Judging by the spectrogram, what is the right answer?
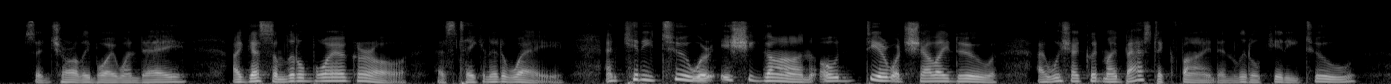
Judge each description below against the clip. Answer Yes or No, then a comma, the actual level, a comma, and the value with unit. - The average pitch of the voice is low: Yes, low, 120 Hz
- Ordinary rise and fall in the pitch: No, wide, 6.9 semitones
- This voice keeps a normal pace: Yes, average, 175 wpm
